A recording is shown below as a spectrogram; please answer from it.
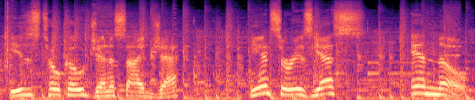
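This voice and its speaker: A woman voicing a cool, composed teenage detective in an anime video game, deliberate and matter-of-fact. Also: mid-range voice, very animated. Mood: composed, certain. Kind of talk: dramatic video game character reading. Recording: game music behind voice.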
